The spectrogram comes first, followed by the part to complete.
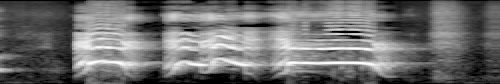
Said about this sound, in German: wenn ihr ah. den Hahn krähen hört, dann müsst ihr aufstehen.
